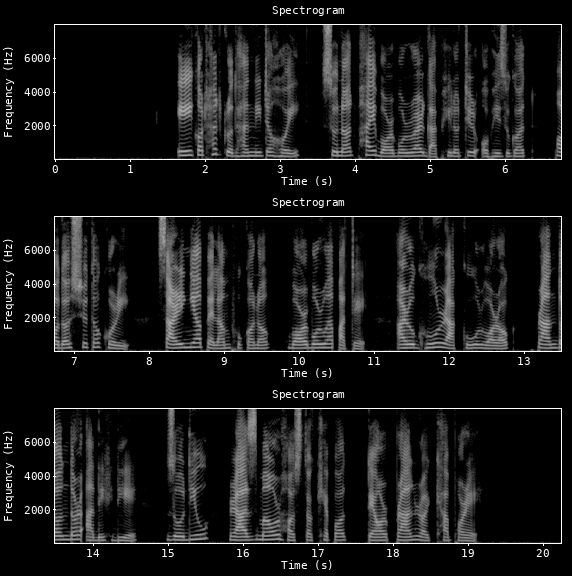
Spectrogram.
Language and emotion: Assamese, neutral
